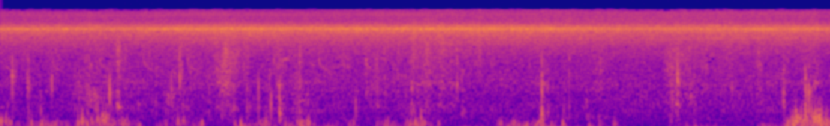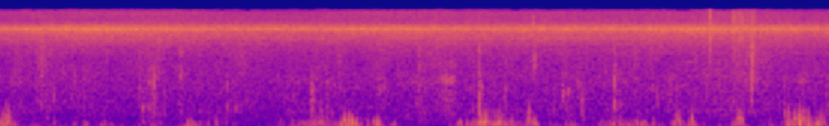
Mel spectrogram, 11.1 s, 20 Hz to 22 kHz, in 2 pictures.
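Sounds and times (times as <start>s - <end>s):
footsteps on rocks and stones: 0.0s - 11.0s.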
